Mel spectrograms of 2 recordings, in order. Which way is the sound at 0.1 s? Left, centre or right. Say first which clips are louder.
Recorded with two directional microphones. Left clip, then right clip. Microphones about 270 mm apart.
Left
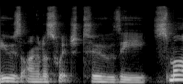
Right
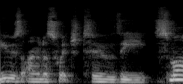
Left 4 dB; left.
